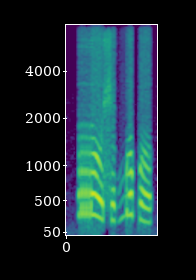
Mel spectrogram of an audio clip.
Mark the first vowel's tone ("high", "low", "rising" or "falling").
falling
